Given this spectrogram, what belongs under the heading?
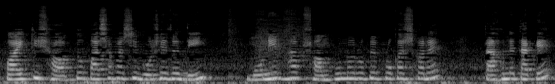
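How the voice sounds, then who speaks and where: A woman with a fairly high voice runs a slow, patient lesson for young children and spells each word out one letter at a time. Her explanations are plain and measured. A faint hiss sits under the recording. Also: fairly even intonation, warm tone, low-quality recording. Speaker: teacher. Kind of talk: spelling out words and explaining grammar. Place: at home, writing in a notebook.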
